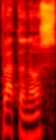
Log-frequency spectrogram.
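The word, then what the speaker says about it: plátanos: I was making platanos mainly, which is the correct way to say this fried banana thing that you two are arguing over.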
